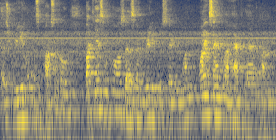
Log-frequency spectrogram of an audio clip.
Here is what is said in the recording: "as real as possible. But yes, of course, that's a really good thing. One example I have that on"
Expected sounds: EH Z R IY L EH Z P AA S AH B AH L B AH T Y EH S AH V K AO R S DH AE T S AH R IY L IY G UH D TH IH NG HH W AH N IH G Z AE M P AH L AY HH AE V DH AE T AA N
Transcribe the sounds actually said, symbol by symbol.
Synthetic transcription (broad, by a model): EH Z R IY L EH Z P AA S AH B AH L B AH T Y EH S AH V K AO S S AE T AH R IY L IY G UH D S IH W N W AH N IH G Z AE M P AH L AY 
